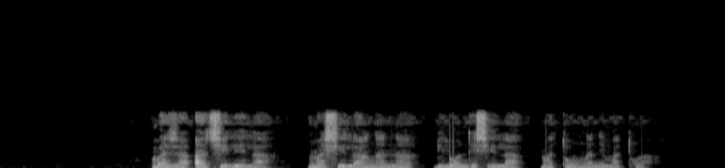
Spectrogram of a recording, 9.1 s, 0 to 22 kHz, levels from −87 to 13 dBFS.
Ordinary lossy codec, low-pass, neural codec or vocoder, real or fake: Opus, 64 kbps; 7.2 kHz; codec, 16 kHz, 8 kbps, FreqCodec, larger model; fake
